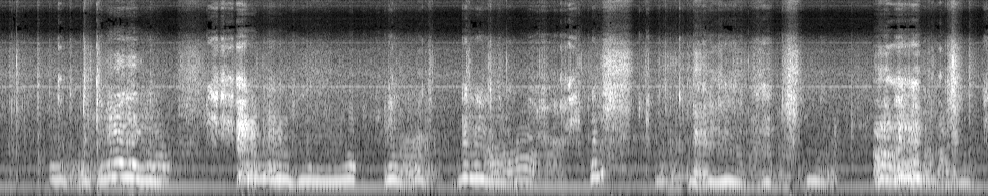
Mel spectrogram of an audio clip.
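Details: Toy Poodle, one of two household dogs, near a newly delivered soft crate; repeated high, wavering nasal whines rising and falling in bursts about every second or two, over a steady electrical hum, with some voices nearby.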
